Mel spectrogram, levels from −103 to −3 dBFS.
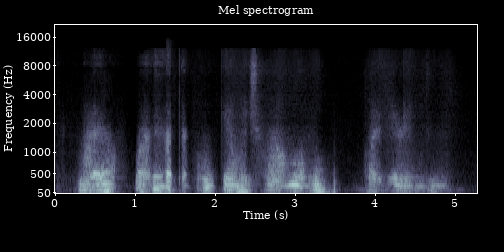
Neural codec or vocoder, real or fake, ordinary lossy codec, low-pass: codec, 44.1 kHz, 0.9 kbps, DAC; fake; Opus, 32 kbps; 14.4 kHz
